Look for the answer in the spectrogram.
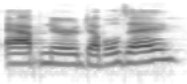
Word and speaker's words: Abner Doubleday: There's a proboscis monkey named Paul, who is Abner Doubleday. – Yes. – Did I pronounce that correctly? – Yes. Yeah, you're good.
